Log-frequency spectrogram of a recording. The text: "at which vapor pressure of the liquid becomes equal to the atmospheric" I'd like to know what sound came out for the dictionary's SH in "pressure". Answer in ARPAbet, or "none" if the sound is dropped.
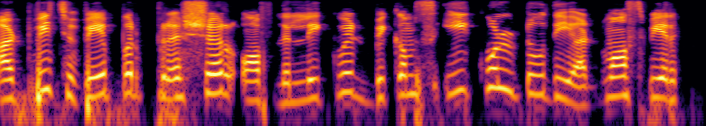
SH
